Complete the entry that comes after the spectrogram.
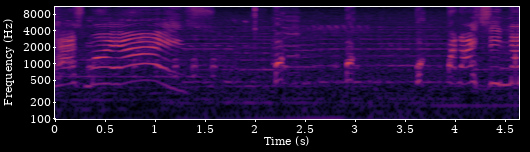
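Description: A rooster character in the video game Divinity: Original Sin 2 gives warbling, clucking calls that rise and fall, followed by short clucks mixed in with a spoken voice, fairly close and moderately loud.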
